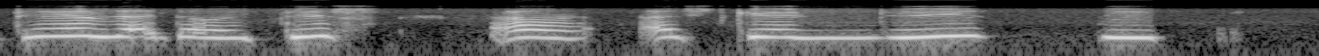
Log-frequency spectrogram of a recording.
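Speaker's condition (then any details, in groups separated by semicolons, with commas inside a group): Cerebral palsy; spasms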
